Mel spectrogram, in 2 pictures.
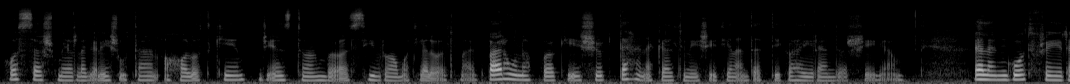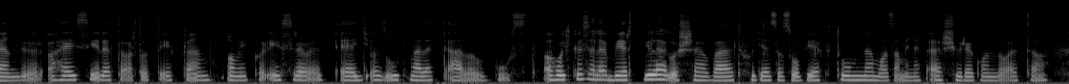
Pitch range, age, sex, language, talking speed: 175-205 Hz, 10-29, female, Hungarian, 135 wpm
